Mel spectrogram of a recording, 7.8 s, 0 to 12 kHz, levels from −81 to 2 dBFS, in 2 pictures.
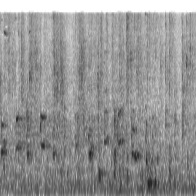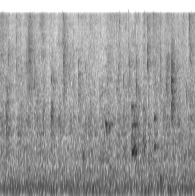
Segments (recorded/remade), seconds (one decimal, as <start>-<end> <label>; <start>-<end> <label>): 0.0-7.8 recorded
